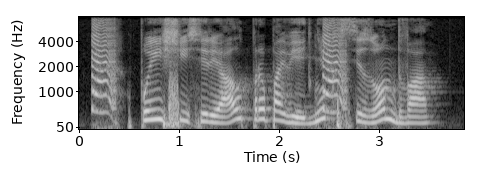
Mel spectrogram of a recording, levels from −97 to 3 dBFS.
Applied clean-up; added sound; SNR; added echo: none; Cupboard open or close / Door; 1 dB; none.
